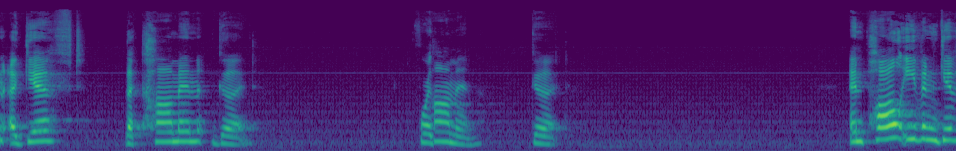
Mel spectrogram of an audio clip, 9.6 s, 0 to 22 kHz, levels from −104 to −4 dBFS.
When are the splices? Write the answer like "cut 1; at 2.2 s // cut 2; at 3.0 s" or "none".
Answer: cut 1; at 1.3 s // cut 2; at 4.3 s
